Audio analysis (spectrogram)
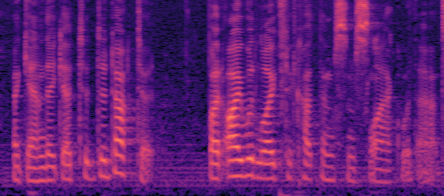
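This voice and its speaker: A woman with a non-native accent talks at a moderate pace. Her pitch is medium, with ordinary pitch variation. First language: not English. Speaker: selectboard member. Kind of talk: public meeting discussion.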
